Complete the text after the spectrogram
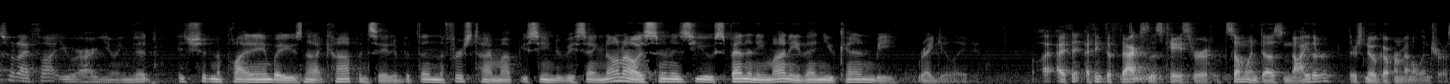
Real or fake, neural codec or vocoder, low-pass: real; none; 7.2 kHz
